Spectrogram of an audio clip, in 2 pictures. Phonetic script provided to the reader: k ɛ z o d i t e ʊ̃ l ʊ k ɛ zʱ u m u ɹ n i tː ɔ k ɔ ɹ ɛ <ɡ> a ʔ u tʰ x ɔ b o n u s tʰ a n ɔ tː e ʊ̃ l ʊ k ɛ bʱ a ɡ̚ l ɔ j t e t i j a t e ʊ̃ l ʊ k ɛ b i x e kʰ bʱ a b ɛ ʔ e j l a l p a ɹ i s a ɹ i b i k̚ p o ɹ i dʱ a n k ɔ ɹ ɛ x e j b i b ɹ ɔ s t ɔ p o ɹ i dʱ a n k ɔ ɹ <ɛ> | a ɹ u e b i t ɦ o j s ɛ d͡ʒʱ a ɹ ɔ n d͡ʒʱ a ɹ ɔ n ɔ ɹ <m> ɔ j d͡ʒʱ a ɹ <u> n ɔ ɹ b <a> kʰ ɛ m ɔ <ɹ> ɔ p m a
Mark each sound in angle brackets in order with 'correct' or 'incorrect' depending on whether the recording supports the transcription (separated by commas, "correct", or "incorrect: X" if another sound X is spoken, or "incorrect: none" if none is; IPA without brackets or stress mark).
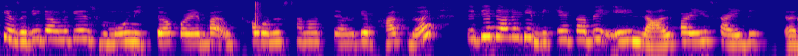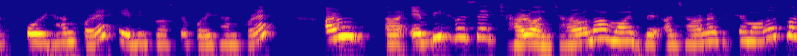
incorrect: b, correct, correct, incorrect: ɔ, incorrect: i, incorrect: l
